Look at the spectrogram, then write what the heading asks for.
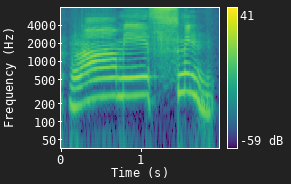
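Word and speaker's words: रामोऽस्मिन्: क्या होगा रामेस्मिन, इसमें अ का उच्चारण नहीं करना है आपको, यहां पर रामेस्मिन ऐसा बोलना है।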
